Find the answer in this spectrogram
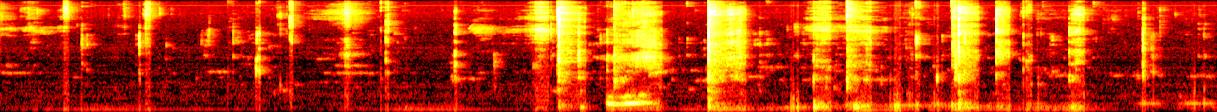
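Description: Close-miked chewing and wet mouth sounds of someone eating fried chicken, rice and pirão, with light clinks of a metal spoon on the plate. It is sparse and faint at first, then louder and busier from about five seconds in.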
